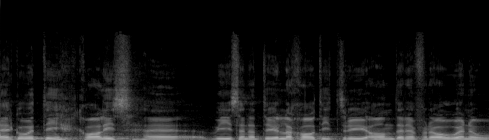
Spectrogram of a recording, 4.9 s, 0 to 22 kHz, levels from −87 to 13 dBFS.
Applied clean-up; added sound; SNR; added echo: none; none; none; none.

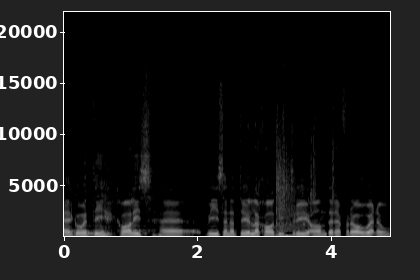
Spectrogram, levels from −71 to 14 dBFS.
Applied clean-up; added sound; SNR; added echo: classical method spectral subtraction.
